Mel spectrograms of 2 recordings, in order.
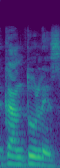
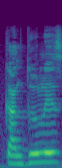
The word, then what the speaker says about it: gandules: add your rice and then i add the gandulas gandules is pigeon peas so you see it here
